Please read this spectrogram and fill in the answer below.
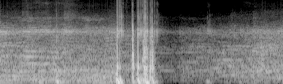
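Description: Handling noise on a phone's microphone: a few loud knocks about a second in, after which the background hubbub of a crowded hall cuts out suddenly, muffled, before slowly coming back.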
